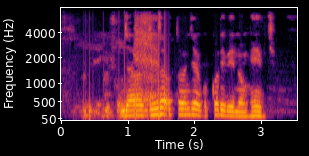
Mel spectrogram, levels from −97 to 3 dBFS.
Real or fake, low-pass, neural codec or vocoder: real; 7.2 kHz; none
